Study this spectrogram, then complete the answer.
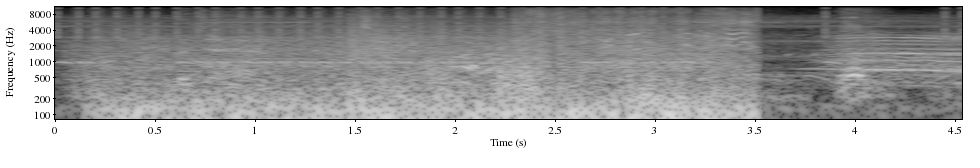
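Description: Game weapons clash and magic effects crackle in a noisy battle.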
